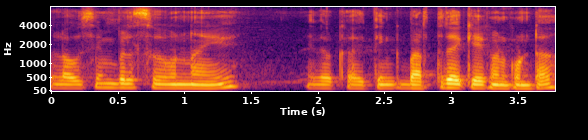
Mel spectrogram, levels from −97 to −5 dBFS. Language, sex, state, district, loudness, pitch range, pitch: Telugu, male, Andhra Pradesh, Srikakulam, -17 LUFS, 120-135 Hz, 125 Hz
